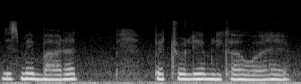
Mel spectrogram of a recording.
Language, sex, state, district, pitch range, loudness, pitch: Hindi, female, West Bengal, Alipurduar, 230-245 Hz, -12 LUFS, 240 Hz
